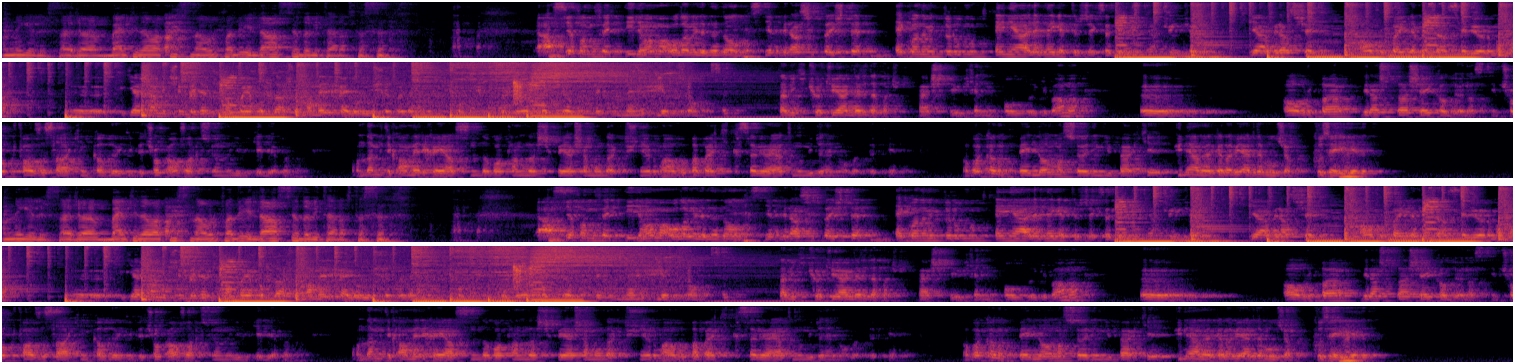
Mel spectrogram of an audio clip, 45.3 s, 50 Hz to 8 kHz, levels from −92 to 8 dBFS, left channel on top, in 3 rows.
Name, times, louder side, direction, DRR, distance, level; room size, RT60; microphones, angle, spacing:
voice 1, 0.0-4.1 4.8-5.1 5.5-5.6 7.4-7.5 43.6-43.9, right 2 dB, 80° right, 7 dB, 1.3 m, -36 dB
voice 2, 5.3-8.6 8.9-12.0 12.5-15.2 15.8-22.4 22.9-24.0 24.3-25.9 26.5-27.3 27.9-33.2 33.8-38.8 39.8-43.9, left 1 dB, 15° left, -2 dB, 7.0 m, -36 dB
sound 1, 11.1-16.2 16.5-21.7 22.2-23.1, equal, 15° right, 2.2 m, -27 dB
sound 2, 16.6-22.0, left 1 dB, ahead, 3.4 m, -41 dB
19.5 x 18.0 x 3.8 m, 0.40 s
head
